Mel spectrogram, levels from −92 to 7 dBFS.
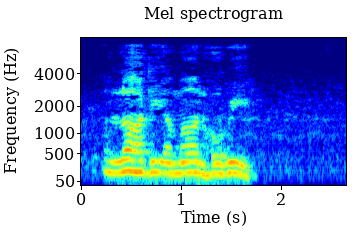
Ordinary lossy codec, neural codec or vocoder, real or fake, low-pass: MP3, 32 kbps; none; real; 7.2 kHz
